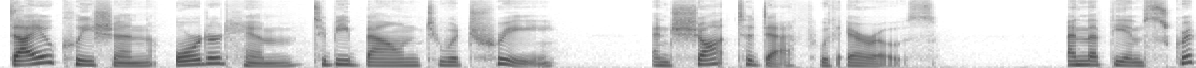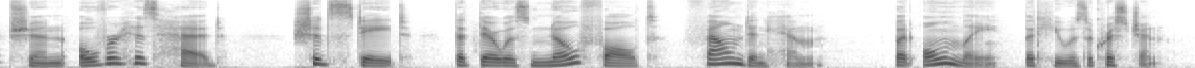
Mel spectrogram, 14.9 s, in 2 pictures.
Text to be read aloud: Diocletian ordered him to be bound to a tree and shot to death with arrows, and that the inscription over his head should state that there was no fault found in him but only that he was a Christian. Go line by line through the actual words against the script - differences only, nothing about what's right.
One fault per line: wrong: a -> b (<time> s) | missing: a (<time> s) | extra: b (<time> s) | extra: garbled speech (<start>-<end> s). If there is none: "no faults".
no faults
